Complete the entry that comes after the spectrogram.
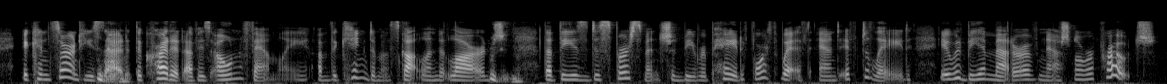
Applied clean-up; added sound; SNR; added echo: neural mask model Resemble Enhance denoiser.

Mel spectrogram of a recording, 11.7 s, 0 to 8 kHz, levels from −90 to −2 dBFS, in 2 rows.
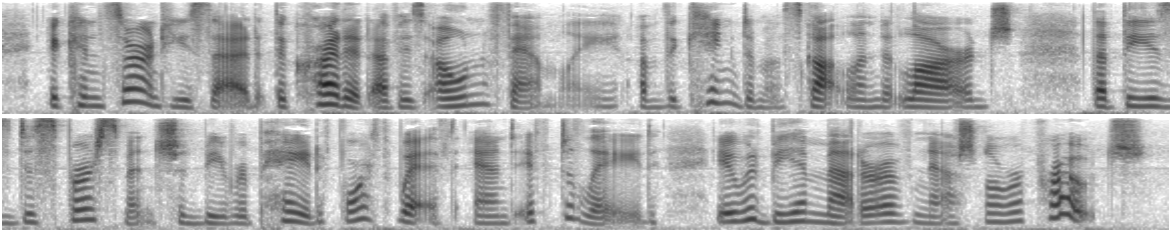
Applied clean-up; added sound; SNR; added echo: none; none; none; none.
